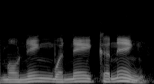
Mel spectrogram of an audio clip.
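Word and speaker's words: Mooningwanekaaning: It was renamed Madeline Island because the French couldn't say what the Ojibwe people called it, which is pronounced in our language Moning Wane Kaning.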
